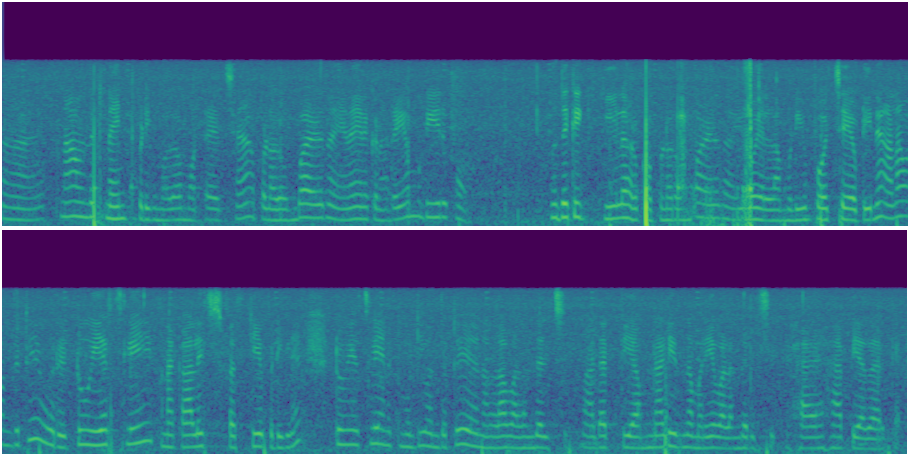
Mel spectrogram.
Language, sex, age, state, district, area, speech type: Tamil, female, 18-30, Tamil Nadu, Mayiladuthurai, rural, spontaneous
